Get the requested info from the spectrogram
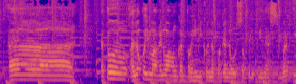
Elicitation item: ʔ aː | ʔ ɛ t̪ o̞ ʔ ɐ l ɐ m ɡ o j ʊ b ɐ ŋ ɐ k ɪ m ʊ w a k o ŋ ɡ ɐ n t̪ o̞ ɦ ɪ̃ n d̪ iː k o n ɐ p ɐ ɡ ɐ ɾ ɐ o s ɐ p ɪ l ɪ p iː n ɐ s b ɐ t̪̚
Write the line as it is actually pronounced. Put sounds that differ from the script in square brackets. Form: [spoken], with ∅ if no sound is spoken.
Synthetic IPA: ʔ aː | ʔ ɛ t̪ o̞ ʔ ɐ l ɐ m [k] o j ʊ [m] ɐ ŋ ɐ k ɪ [n] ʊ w a k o ŋ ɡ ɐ n t̪ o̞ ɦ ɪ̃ n d̪ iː k o n ɐ p ɐ ɡ ɐ [l] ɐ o s ɐ p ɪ l ɪ p iː n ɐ s b ɐ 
